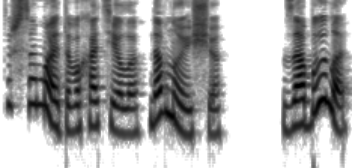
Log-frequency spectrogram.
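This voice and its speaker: A woman voicing a shrill, imperious young princess. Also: very animated, moderate pace. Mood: bossy. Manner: imperious, shrill when upset. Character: haughty, capricious young princess.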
